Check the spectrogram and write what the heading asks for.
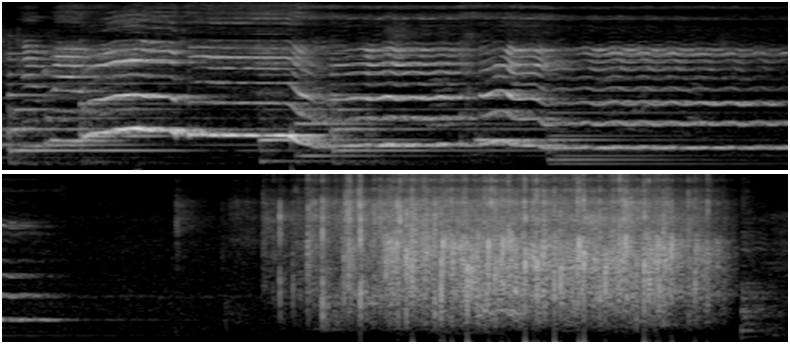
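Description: A woman sings into a microphone over sustained keyboard chords, ending on a long held note a little over five seconds in. After a short gap, audience applause fills the last three seconds.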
